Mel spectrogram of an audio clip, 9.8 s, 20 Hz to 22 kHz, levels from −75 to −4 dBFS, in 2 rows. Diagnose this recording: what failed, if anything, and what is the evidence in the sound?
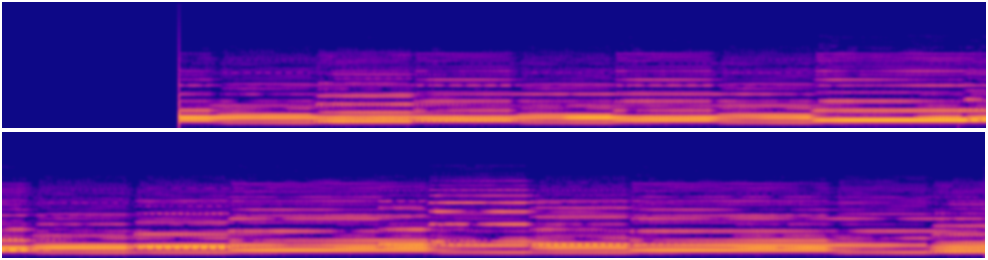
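Cut-off start at 0.89 s: after digital silence from 0.0 s, the sound begins mid-event with no attack, because capture or streaming started late.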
